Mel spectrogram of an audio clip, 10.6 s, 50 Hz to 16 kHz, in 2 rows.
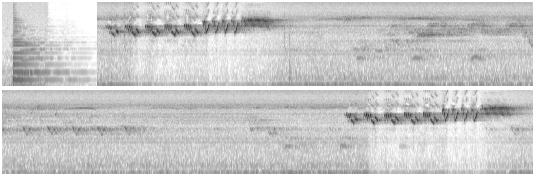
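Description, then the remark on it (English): A cerulean warbler sings twice, each song a quick run of high, buzzy notes rising to a trilled buzz, with other faint birds and a steady low hum in the background. “The cerulean warbler is a small songbird of the warbler family, only about 4.3 inches.”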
